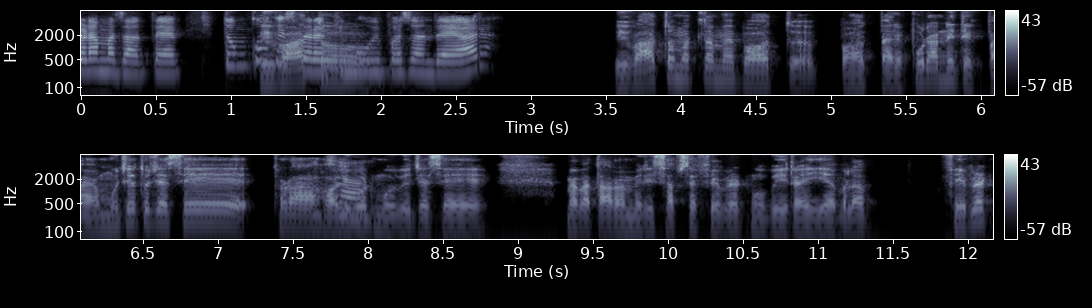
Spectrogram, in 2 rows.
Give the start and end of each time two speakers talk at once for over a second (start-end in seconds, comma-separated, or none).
none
